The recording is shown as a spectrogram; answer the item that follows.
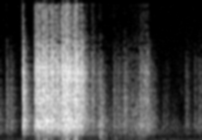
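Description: Handful of hard-shelled jelly beans clattering together in cupped hands close to the microphone, one loud burst about half a second long, followed by softer rustling as they are picked over.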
